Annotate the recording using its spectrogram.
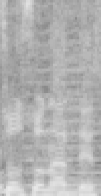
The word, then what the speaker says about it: Sonsonate: ¿Lo dije bien? – Sonsonate, sí.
